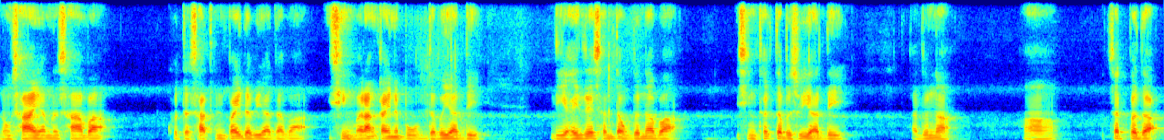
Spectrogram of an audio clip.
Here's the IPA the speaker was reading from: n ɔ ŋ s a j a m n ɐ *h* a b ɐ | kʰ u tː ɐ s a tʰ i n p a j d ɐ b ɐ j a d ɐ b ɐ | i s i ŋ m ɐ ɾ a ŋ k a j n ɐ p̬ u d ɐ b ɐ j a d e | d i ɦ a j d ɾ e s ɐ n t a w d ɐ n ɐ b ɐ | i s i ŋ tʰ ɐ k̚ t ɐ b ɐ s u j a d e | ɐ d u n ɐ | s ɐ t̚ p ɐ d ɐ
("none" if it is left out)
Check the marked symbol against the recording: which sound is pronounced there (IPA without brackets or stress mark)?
s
